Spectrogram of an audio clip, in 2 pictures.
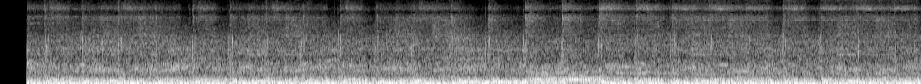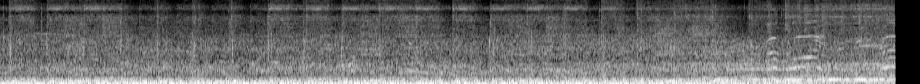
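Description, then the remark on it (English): A large student crowd at an ASU stadium game roars and cheers in a loud, unbroken wash of voices that holds steady for the whole stretch, with brief swells rising out of the constant din. “I knew that the crowd was great, but it wasn't until I saw this video from our guy Res Devil that showed me just how electric the atmosphere was there.”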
